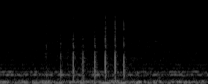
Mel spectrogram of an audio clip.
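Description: Paper instruction booklet being handled, giving a quick run of about eight to ten small, crisp clicks from about half a second in to a little past one second, over a faint steady hum.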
